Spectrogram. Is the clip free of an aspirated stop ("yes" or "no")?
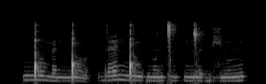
yes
